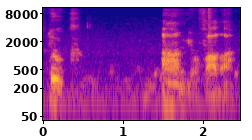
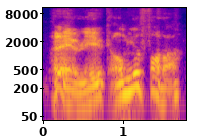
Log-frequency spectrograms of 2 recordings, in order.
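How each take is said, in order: First: It is said in a deep, raspy voice. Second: It is said in a light British voice.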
